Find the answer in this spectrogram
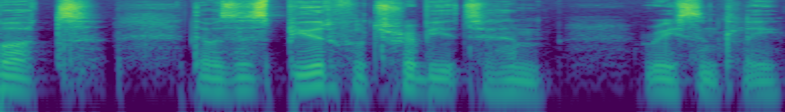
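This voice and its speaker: A man talks at a moderate pace with an Irish accent. The sound is dry and close, with no echo. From Ireland, Galway. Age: 50s. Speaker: singer-songwriter. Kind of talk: casual chat. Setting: studio.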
